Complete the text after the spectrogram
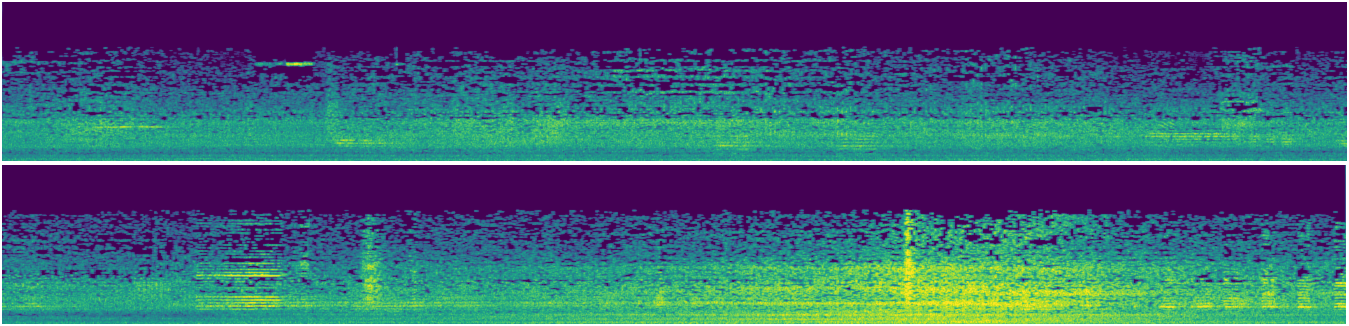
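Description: A diesel train engine rumbles, growing louder as it approaches and passes close by.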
